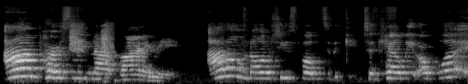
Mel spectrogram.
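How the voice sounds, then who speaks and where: An animated woman in her forties gives casual gossip commentary with a high voice. She stresses her points emphatically and drops low when she doubts something. The room around her adds a noticeable echo. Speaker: channel host. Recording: roomy echo.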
